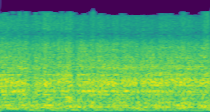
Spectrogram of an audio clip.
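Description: Live progressive-metal band playing loud through the venue PA: electric guitars, bass and drums in a dense, steady wall of sound, heard from within the crowd.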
